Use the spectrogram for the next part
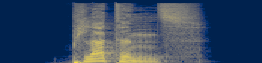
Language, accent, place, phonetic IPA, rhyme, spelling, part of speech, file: German, Germany, Berlin, [ˈplatn̩s], -atn̩s, Plattens, noun, De-Plattens.ogg
- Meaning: genitive singular of Platten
